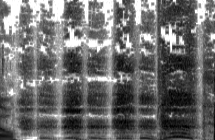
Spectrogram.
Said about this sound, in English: Heavy breathing.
